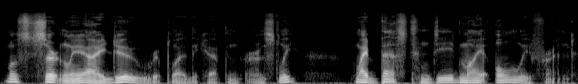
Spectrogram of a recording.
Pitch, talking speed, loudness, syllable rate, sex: 90 Hz, 145 wpm, -19 LUFS, 4.5 syllables/s, male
